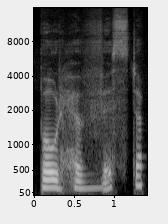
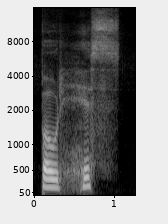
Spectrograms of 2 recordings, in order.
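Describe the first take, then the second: First: The word ends with the sounds 'vista'. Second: The word ends with the sounds 'sattva'. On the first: The speaker calls it wrong. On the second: The speaker calls it right.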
